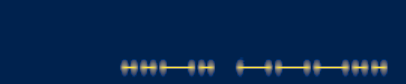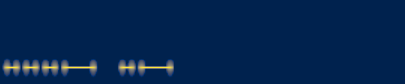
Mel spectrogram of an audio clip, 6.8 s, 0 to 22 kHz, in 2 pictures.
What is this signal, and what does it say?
Morse code, heard as a keyed tone, about 15 wpm, 700 Hz. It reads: F8VA
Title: DXCC-100 Call Signs - 4 Characters - Repeated 2x - 15wpm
